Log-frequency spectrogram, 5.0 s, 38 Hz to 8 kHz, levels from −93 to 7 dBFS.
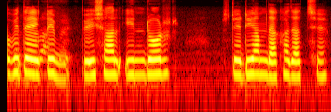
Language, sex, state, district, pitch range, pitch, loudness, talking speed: Bengali, female, West Bengal, Cooch Behar, 220-235 Hz, 230 Hz, -15 LUFS, 85 wpm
